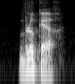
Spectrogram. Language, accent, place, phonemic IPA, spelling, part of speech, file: French, France, Lyon, /blɔ.kœʁ/, bloqueur, noun, LL-Q150 (fra)-bloqueur.wav
- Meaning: blocker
